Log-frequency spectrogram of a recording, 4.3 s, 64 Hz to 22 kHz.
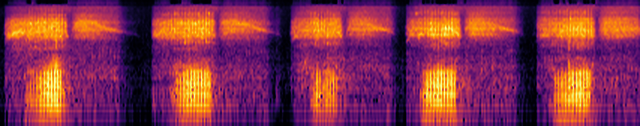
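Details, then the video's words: An 11-week-old English Bulldog puppy, stretched out on a bed, snores loudly with rasping, snorting breaths about once a second. "Funny English Bulldog Snoring Loud!!!!"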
